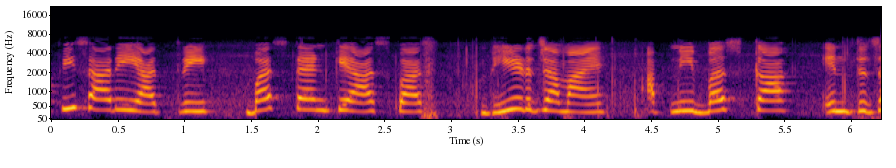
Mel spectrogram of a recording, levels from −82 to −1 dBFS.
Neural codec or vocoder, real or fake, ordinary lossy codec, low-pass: none; real; none; 7.2 kHz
